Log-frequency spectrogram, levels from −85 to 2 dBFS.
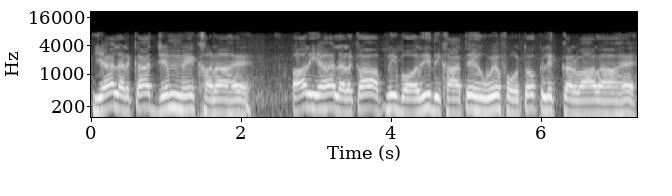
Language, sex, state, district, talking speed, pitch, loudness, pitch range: Hindi, male, Chhattisgarh, Raipur, 150 wpm, 160 Hz, -10 LUFS, 145-180 Hz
